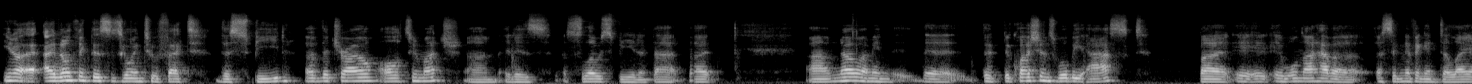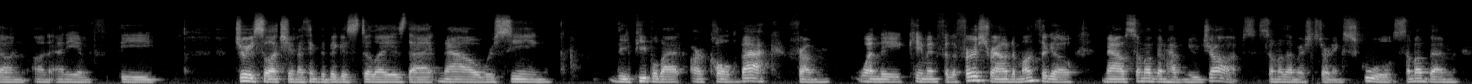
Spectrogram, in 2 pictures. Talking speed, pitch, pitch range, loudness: 200 wpm, 125 Hz, 115-145 Hz, -22 LUFS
